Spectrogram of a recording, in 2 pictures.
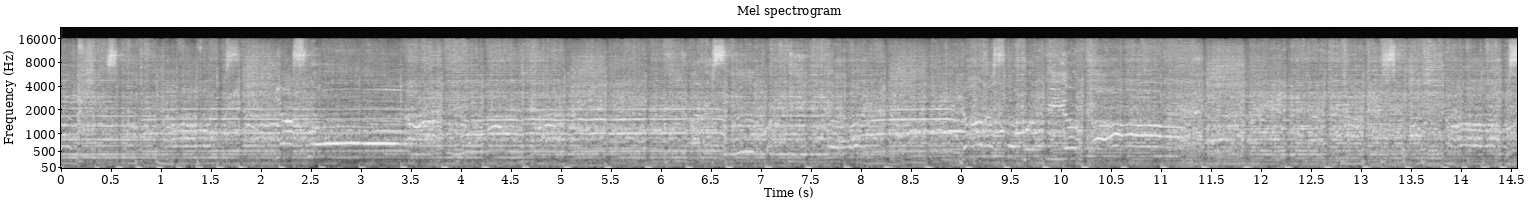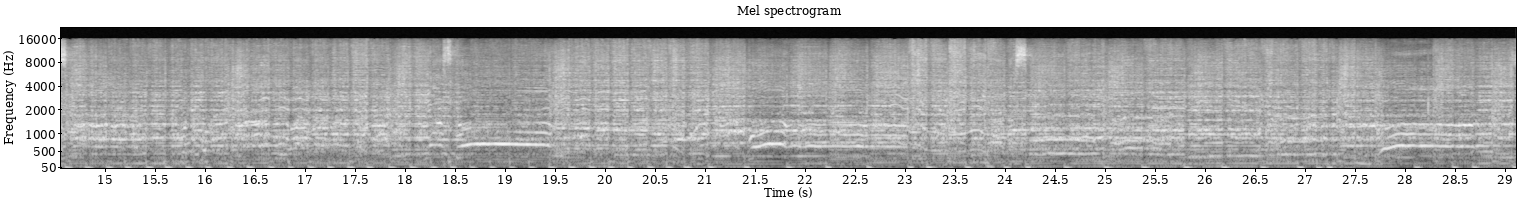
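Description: Live worship band playing an upbeat song over a steady fast drum beat, with a group of voices singing the melody.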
